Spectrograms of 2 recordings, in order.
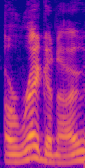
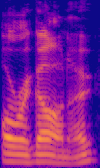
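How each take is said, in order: First: It is said in an American accent. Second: It is said in a British accent. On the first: "I'm becoming a bit American. ... accidentally saying oregano" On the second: "instead of oregano"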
